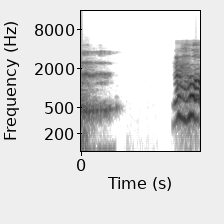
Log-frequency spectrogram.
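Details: A sister's short, low, buzzing burp fades out, followed after a pause by a brief voiced sound; burp (eructation).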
